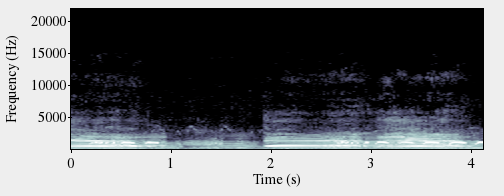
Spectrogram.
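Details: Cattle kept in a farm barn give two drawn-out, rich moos, the second swelling louder and holding steady. Brief high chirping notes run over both calls.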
